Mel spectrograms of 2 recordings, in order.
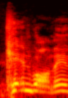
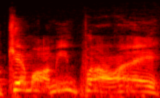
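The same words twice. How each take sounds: First: Put-on higher Scottish accent, Ken rising at the end; Scottish accent, Ken lifted. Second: Put-on much higher, shouted Scottish accent, Ken rising; hammed-up shouting Scot; loud Scottish accent. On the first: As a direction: ask "Ken what I mean?" in a jokey Scottish accent. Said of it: "Give me the Scottish accent". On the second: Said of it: "They always say Ken as well".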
